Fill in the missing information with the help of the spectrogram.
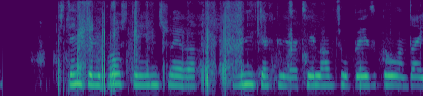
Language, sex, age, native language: Icelandic, male, 18-19, Icelandic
